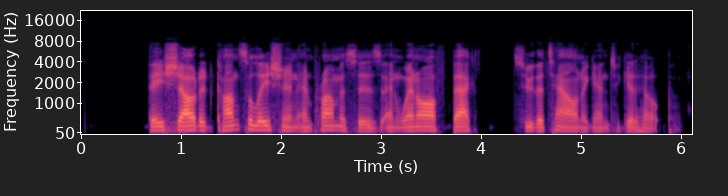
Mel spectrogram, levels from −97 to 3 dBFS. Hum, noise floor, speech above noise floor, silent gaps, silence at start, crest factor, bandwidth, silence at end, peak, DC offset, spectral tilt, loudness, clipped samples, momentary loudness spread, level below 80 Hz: none; under -90 dBFS; over 62 dB; none; 0.65 s; 20 dB; 8 kHz; 0.2 s; -8 dBFS; under 0.1%; -5 dB/octave; -28 LUFS; under 0.1%; 13 LU; -66 dBFS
